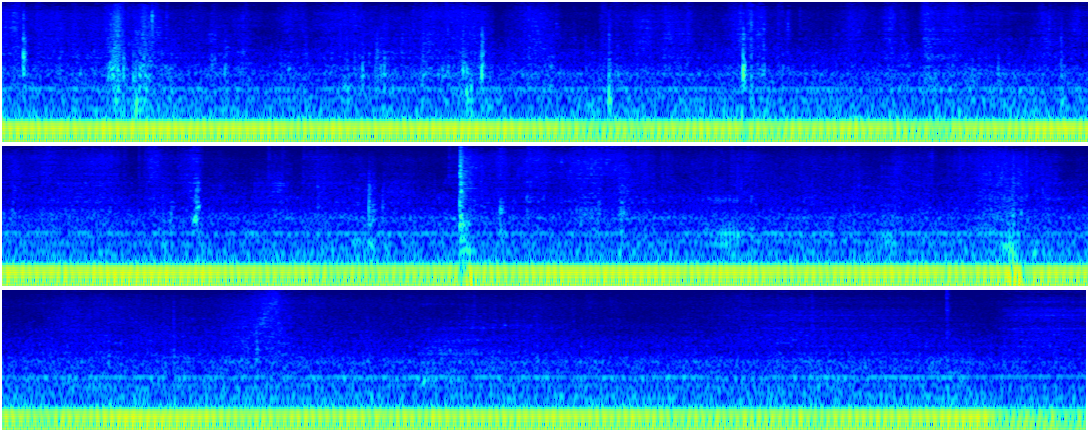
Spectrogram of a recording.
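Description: A vehicle engine running steadily with a low rumble, under scattered light clicks and knocks.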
